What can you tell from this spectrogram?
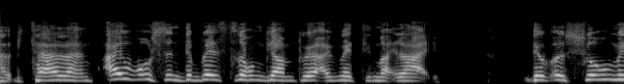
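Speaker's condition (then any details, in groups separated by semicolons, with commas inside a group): Cerebral palsy; from birth, birth asphyxia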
